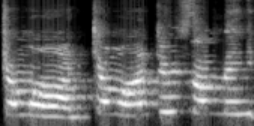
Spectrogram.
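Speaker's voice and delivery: acted, very high, tearful pleading near-sobs. Retelling a trapped character pleading for help: imitating someone crying and begging. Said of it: "He's essentially, like, crying, like, asking and begging".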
